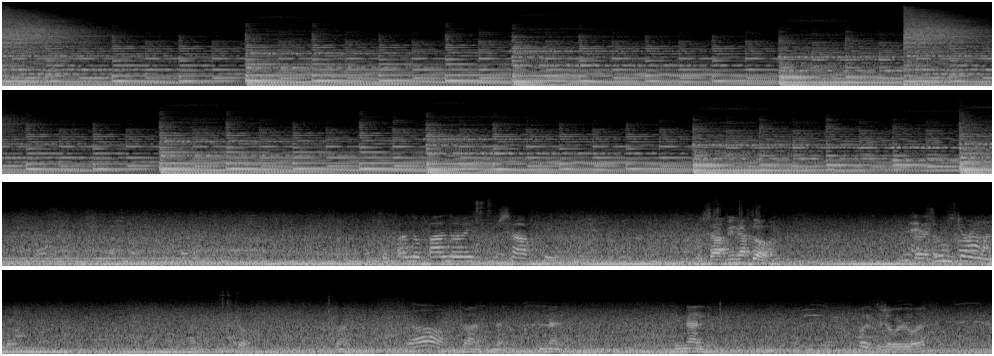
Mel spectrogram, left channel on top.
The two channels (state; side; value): different; both; correlation 0.01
